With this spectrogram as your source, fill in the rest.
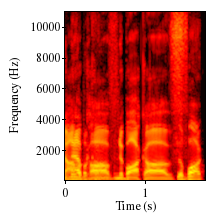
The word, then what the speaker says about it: Nabokov: Sting would pronounce it Nabokov. Here That's we pronounce in the song, Sting's referring to the book Lolita, which was written by Vladimir Nabokov.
